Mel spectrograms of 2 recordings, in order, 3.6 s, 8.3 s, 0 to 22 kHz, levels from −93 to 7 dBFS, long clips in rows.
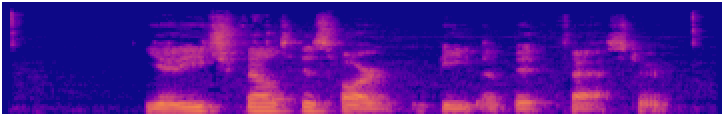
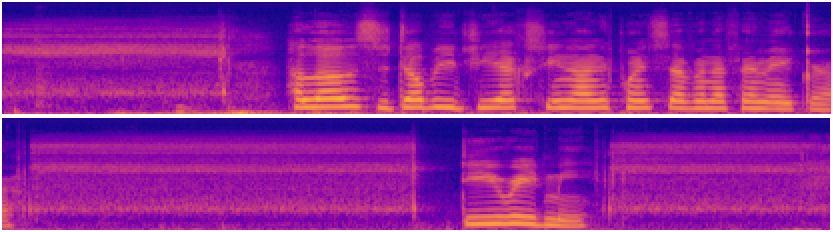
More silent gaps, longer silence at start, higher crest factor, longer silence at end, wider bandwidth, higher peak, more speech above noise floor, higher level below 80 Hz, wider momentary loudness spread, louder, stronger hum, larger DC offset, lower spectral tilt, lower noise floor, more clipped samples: neither; first, 0.7 s vs 0 s; about the same, 16 dB vs 20 dB; first, 0.3 s vs 0 s; first, 15 kHz vs 13.5 kHz; second, -16 dBFS vs -4 dBFS; first, 46 dB vs 20 dB; second, -72 dBFS vs -40 dBFS; second, 9 LU vs 19 LU; second, -32 LUFS vs -21 LUFS; neither; neither; about the same, -5 dB/octave vs -4.5 dB/octave; first, -78 dBFS vs -40 dBFS; neither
